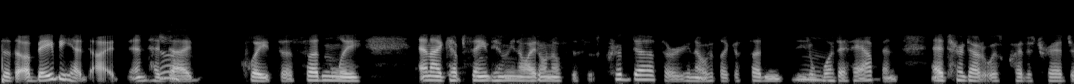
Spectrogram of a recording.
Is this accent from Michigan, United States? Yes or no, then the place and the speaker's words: yes; Michigan, United States; moved away as an adult; also born or lived in Lansing, Michigan; now in Massachusetts, United States; by the time I was 12 and growing up in Michigan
